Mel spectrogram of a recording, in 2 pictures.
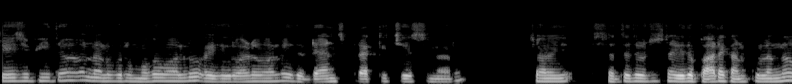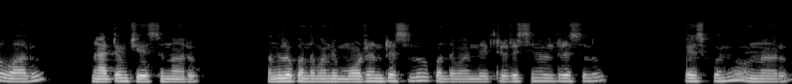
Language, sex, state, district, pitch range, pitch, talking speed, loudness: Telugu, male, Telangana, Nalgonda, 135-155 Hz, 145 Hz, 95 wpm, -21 LUFS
